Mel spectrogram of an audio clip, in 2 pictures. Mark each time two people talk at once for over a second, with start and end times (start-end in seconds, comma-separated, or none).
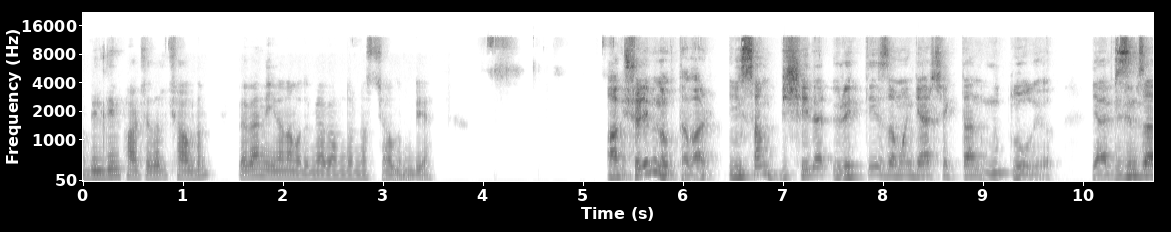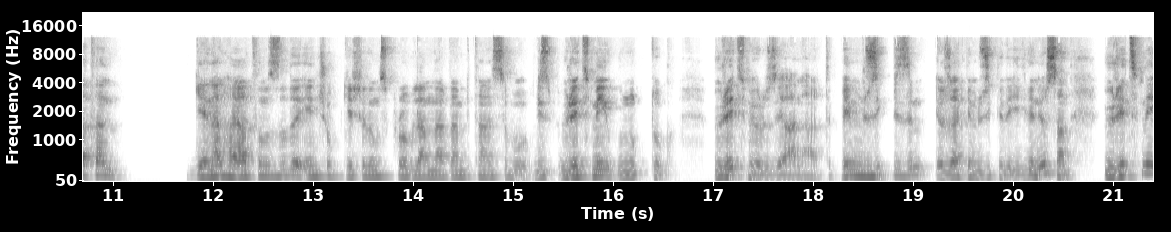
none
